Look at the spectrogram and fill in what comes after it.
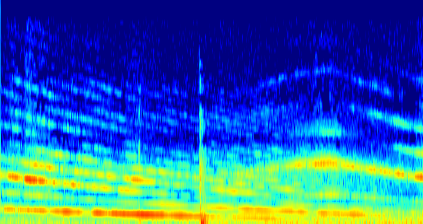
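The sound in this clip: An ambulance siren wails on its own, loud and sustained, its tone sliding slowly downward in pitch, with one sharp knock partway through.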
